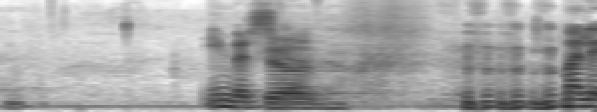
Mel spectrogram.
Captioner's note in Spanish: alguno ríe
